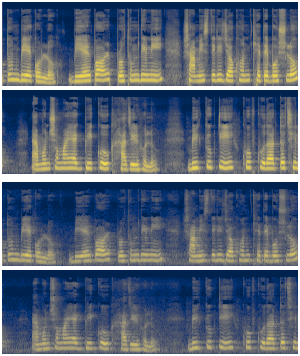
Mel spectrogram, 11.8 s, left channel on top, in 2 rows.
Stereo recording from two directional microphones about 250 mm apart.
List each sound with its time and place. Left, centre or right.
0.1 s a woman's voice: left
